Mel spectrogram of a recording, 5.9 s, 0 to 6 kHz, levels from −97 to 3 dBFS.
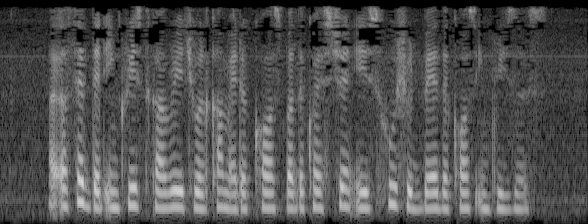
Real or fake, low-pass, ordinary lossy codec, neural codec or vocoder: real; 5.4 kHz; MP3, 24 kbps; none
